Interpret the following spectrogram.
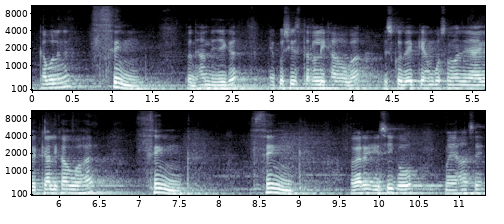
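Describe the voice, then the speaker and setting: A man's voice: mid-range voice, warm tone, dull audio. A man teaching a pronunciation lesson, repeating each example word several times. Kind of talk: phonetics lesson. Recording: echoey room with long reverb.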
